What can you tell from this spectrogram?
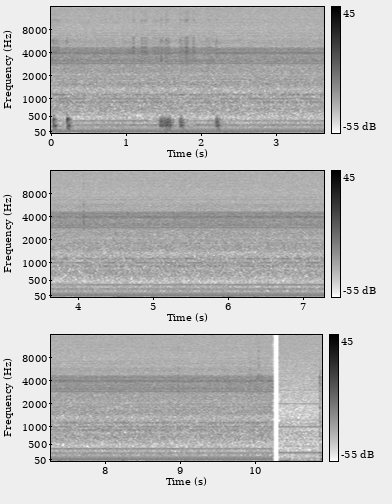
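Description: Hard disk drive spinning with a steady hum, with a few brief noises in the first couple of seconds, cutting off about ten seconds in. It sounds like a good drive, but its firmware is corrupted, so the computer cannot detect it.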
